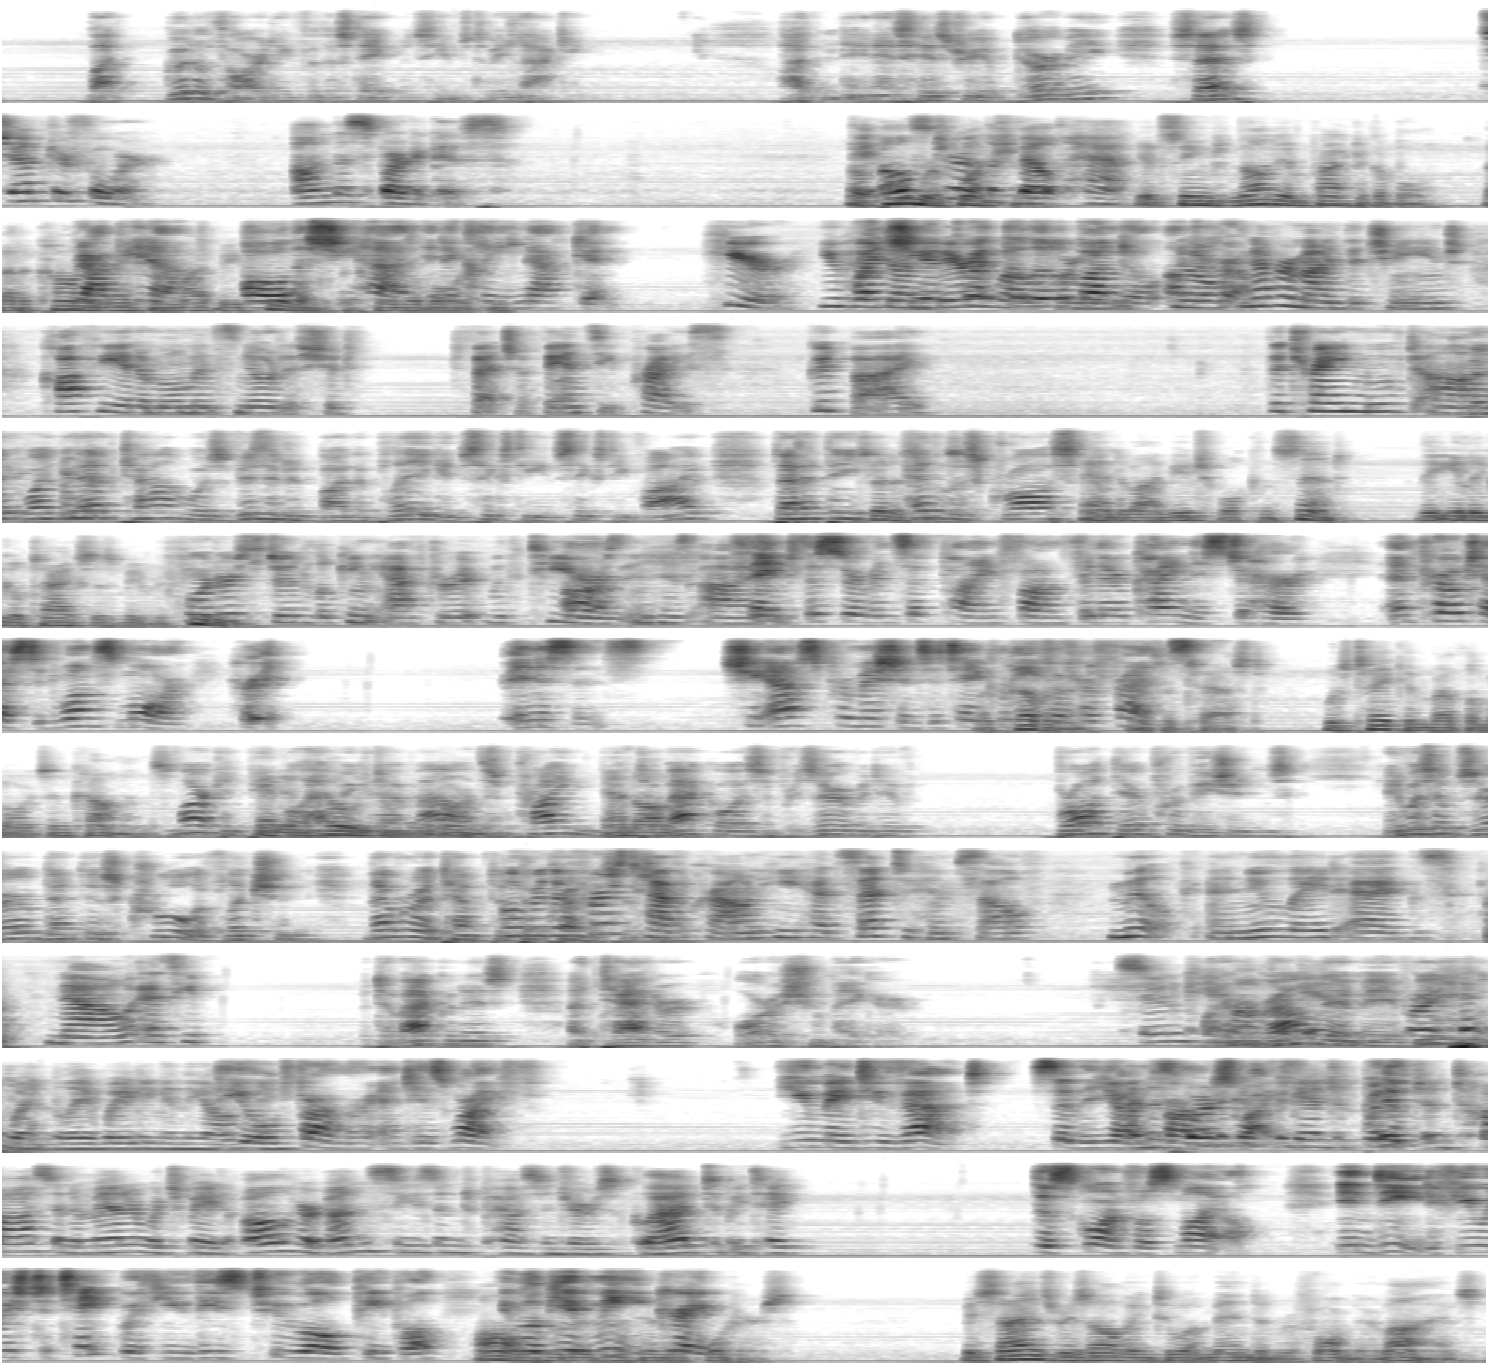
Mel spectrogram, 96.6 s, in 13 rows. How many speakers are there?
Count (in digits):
5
